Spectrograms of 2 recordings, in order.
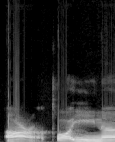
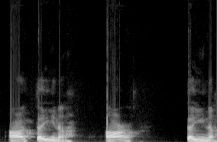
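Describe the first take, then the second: First: "اعطینا" slow with thick, rounded t; heavy t. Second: "اعطینا" with a light t after the first syllable; wrong thin t. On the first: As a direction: draw out "اعطینا" with a full-mouthed to. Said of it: "اس کو موٹا پڑھیں گے". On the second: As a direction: say "اعطینا" with plain te. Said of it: "ہم یہ پڑھ دیتے ہیں". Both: Shown as a demonstration.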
